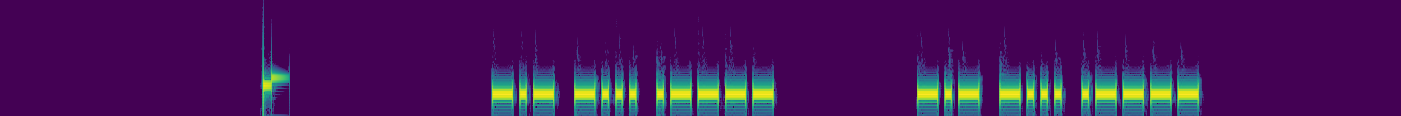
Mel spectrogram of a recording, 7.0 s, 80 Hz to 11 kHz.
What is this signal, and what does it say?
Morse code, heard as a keyed tone, about 34 wpm, 700 Hz. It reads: KB1 KB1
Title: USA Call Sign Prefixes - Repeated 2x - 35wpm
